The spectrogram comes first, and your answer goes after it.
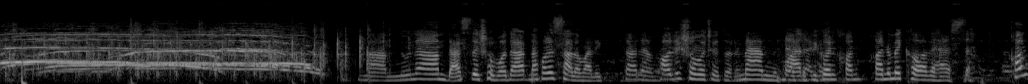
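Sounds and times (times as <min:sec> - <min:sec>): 
crowd cheering with high-pitched whoops: 0:00.0 - 0:03.4
scattered clapping: 0:00.0 - 0:04.0
speech: 0:03.8 - 0:10.2.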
